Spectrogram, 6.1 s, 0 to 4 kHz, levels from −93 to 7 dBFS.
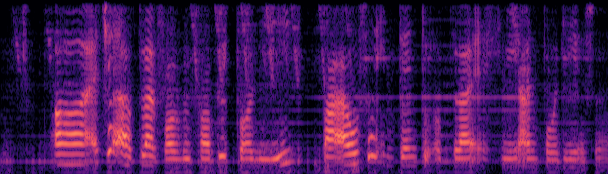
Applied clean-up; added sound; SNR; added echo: neural mask model RNNoise.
